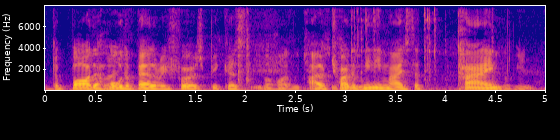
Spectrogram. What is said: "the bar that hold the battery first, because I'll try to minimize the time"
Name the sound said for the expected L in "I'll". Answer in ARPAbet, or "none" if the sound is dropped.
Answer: W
